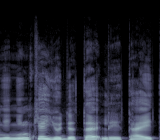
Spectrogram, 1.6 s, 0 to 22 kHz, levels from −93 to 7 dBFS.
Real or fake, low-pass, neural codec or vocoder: real; 19.8 kHz; none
